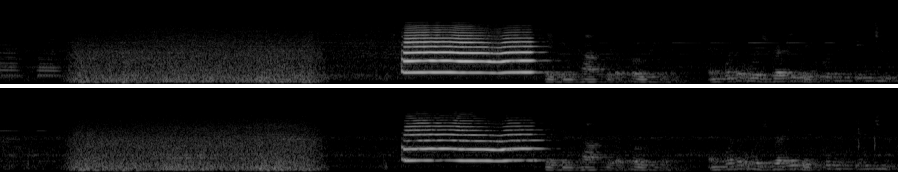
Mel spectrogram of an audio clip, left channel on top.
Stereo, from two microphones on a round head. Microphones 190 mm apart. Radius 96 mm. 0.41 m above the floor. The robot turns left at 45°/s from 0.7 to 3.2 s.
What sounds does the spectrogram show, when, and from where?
4.0 s a trumpet: 65° left (ahead or behind), 1.1 m
5.4 s a man speaking: 50° left (ahead or behind), 9.5 m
